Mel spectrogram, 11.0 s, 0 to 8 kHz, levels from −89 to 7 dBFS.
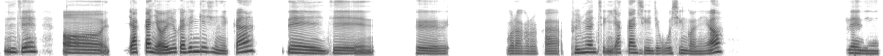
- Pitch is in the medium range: Yes, medium, 165 Hz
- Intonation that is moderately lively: No, wide, 6.2 semitones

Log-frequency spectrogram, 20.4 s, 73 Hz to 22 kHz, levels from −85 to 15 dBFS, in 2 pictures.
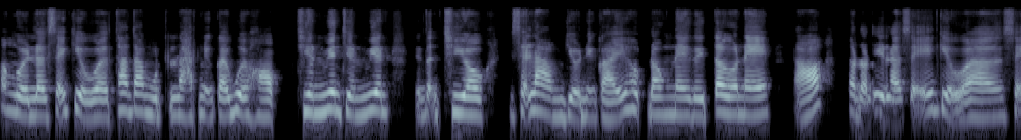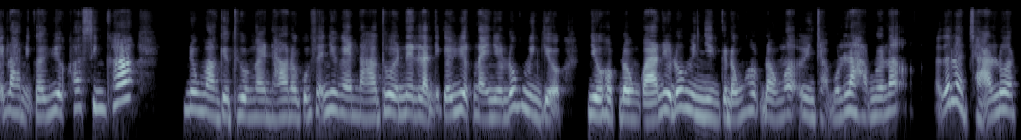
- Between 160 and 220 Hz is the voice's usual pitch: Yes, high, 210 Hz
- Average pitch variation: Yes, average, 4.0 semitones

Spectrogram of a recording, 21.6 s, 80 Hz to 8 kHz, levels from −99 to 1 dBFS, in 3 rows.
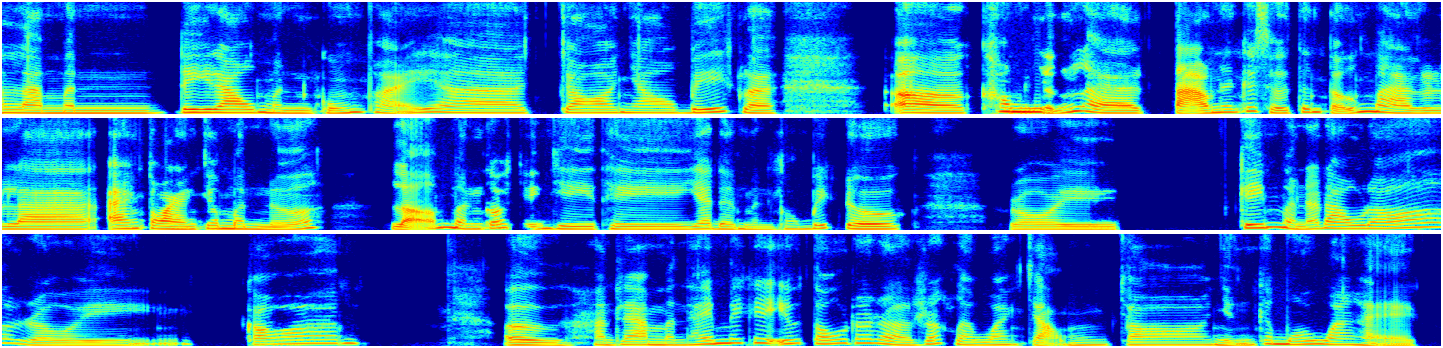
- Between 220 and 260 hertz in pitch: No, high, 190 Hz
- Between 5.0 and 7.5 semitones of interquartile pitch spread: No, average, 4.6 semitones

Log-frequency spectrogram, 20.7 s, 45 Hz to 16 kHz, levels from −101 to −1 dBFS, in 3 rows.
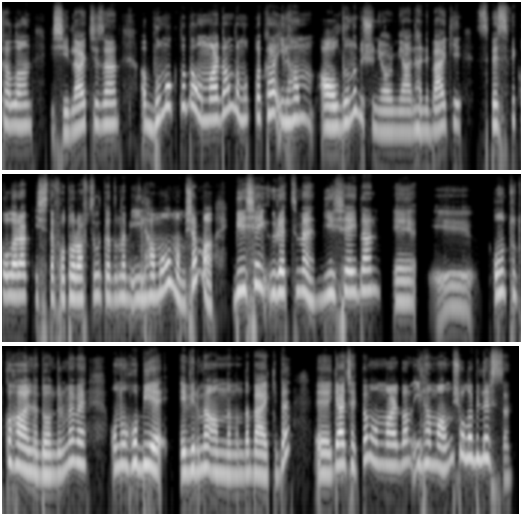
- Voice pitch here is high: Yes, high, 235 Hz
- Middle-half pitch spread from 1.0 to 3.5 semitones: No, average, 4.8 semitones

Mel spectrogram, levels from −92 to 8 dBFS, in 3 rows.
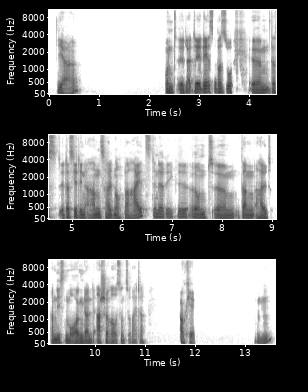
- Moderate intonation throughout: Yes, average, 3.0 semitones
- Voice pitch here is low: Yes, very low, 95 Hz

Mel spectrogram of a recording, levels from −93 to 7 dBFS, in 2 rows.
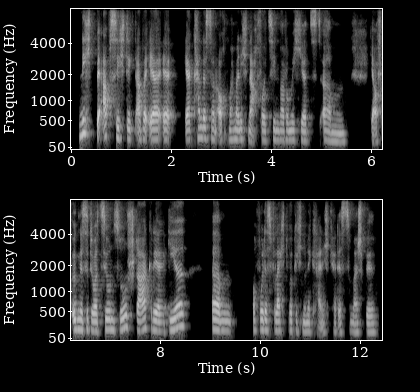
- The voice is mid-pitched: Yes, medium, 160 Hz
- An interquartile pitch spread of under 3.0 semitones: Yes, narrow, 2.4 semitones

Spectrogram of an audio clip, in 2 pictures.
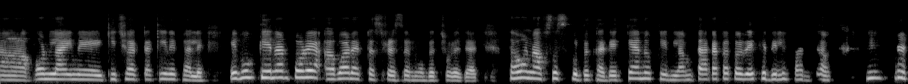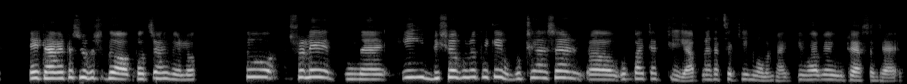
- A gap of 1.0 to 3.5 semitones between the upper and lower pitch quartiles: No, average, 4.7 semitones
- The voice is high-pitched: Yes, high, 245 Hz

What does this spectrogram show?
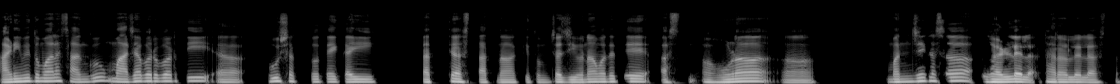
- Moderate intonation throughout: Yes, average, 4.6 semitones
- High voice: No, low, 120 Hz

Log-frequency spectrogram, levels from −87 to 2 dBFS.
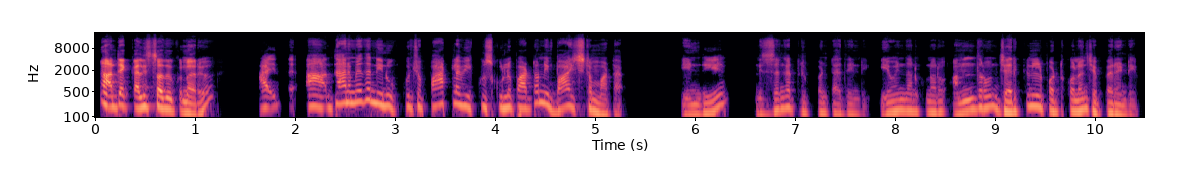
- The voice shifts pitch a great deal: Yes, wide, 6.8 semitones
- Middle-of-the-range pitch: Yes, medium, 150 Hz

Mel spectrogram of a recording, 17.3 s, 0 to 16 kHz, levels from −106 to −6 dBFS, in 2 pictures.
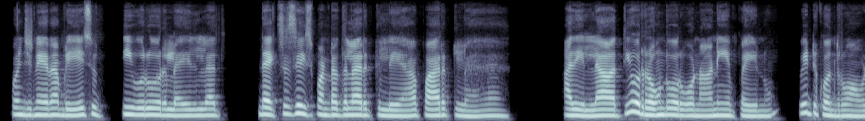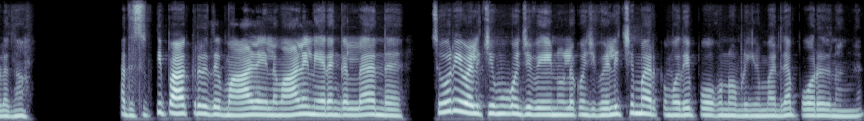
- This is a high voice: Yes, high, 195 Hz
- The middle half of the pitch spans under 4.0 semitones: Yes, average, 2.7 semitones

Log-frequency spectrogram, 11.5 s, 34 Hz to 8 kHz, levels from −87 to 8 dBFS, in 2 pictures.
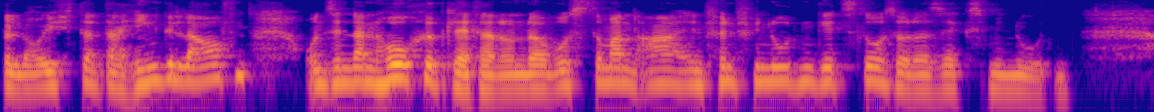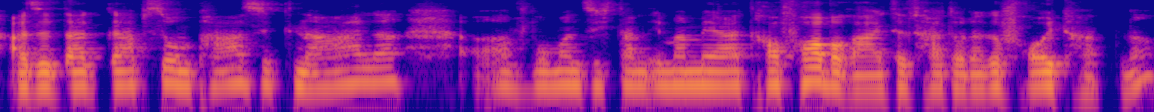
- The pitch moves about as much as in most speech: Yes, average, 3.7 semitones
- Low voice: Yes, low, 130 Hz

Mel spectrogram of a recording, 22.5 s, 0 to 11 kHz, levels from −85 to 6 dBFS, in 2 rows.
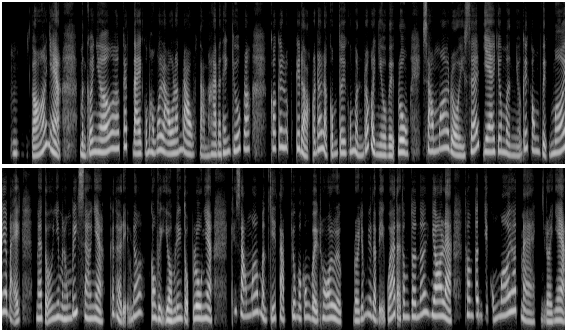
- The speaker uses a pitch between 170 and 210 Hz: No, very high, 250 Hz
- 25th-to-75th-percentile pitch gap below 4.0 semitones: No, average, 5.3 semitones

